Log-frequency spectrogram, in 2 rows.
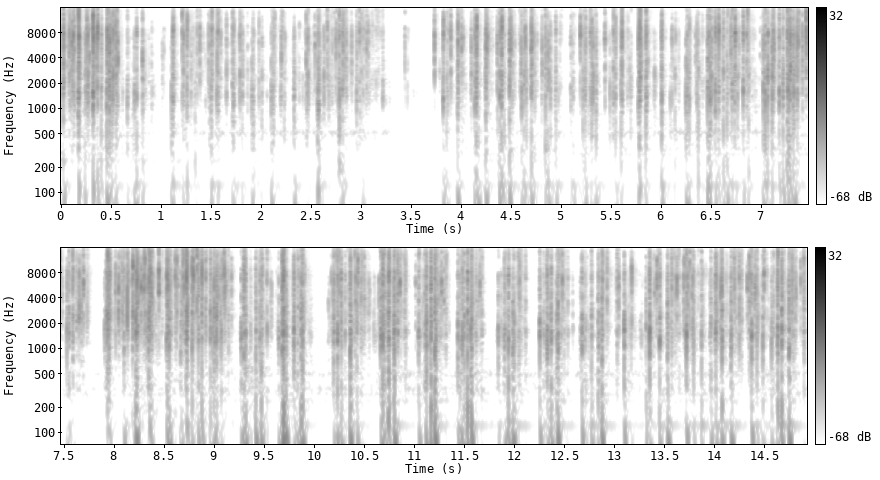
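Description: A sheet of reflective foil bubble insulation held against the chest is scratched and tapped with fingertips, with some crinkling. Dense, rapid bright crackles and soft taps run throughout, with brief pauses just before the 4-second and 8-second marks.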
